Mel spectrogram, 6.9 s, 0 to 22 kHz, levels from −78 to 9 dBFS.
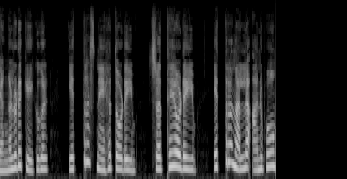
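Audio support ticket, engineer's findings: Cut-off end at 5.51 s. Speech stops mid-sound and drops to digital silence, no decay. Final buffers never written or played out. Check capture stop or file finalisation.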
